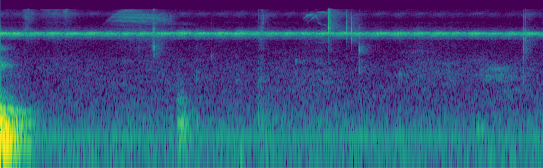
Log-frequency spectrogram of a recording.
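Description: Near silence: faint room tone with a thin, steady high-pitched whine running throughout.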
